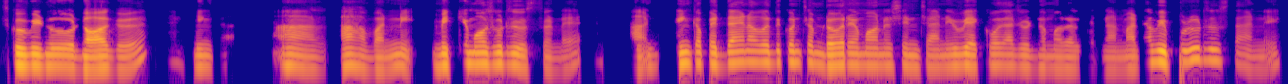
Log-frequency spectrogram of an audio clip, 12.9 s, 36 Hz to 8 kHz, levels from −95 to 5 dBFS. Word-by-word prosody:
Scooby 125 -1 +7
Doo 120 - +3 0.3
డాగు. 105 0 +6 0.7
ఇంకా. 115 -2 -9 0.6
ఆ! - - +2 0.6
ఆ! - - +6 0.2
అవన్నీ 105 +4 -3 0.3
'మిక్కీ 130 +3 +2
మౌస్' 135 -1 +4
గూడా 135 -2 +1
జూస్తుండే. 105 -3 -5 0.7
అన్ 115 +2 -6 0.3
ఇంకా 140 0 +1
పెద్ద 130 -1 +1
అయిన 150 +1 +1
కొద్ది 150 0 0
కొంచెం 150 -1 -1
'డోరేమోన్ 125 0 +2
షిన్‌చాన్' 115 -2 -6
ఇవి 120 +1 +1
ఎక్కువగా 125 +1 -6
జూడడం 110 -1 -8
మొదలుపెట్టినా 105 -1 -10
అనమాట. 105 +1 -6
అవి 155 +1 +6
ఇప్పుడు 155 +4 -3
గూడా 185 -2 +1
చూస్తా 165 -3 -6
అండి. 105 +3 -14
120 Hz, 135 wpm, -22 LUFS, 105-135 Hz, 0.7 s, Scooby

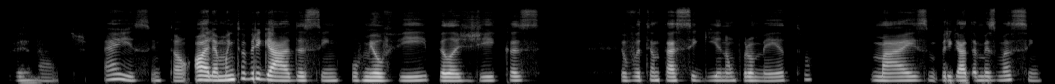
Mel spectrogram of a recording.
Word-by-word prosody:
Verdade. 180 -2 -14
É 230 +3 -2
isso, 190 -6 -5
então. 180 -2 -7
Olha, 200 -2 +8
muito 220 +7 +5
obrigada, 195 -9 +4
assim, 180 -1 -6
por 180 0 -8
me 180 -1 +5
ouvir, 180 +1 -1
pelas 175 -1 +4
dicas, 180 +2 -6 0.8
eu 180 - -6
vou 180 +1 -5
tentar 190 -1 -1
seguir, 180 0 -8
não 180 0 -5
prometo, 180 +4 -5 0.6
mas, 185 0 -1
obrigada 185 0 -1
mesmo 185 +1 -5
assim. 185 -4 -9
180 Hz, 130 wpm, -22 LUFS, 180-190 Hz, 0.8 s, Olha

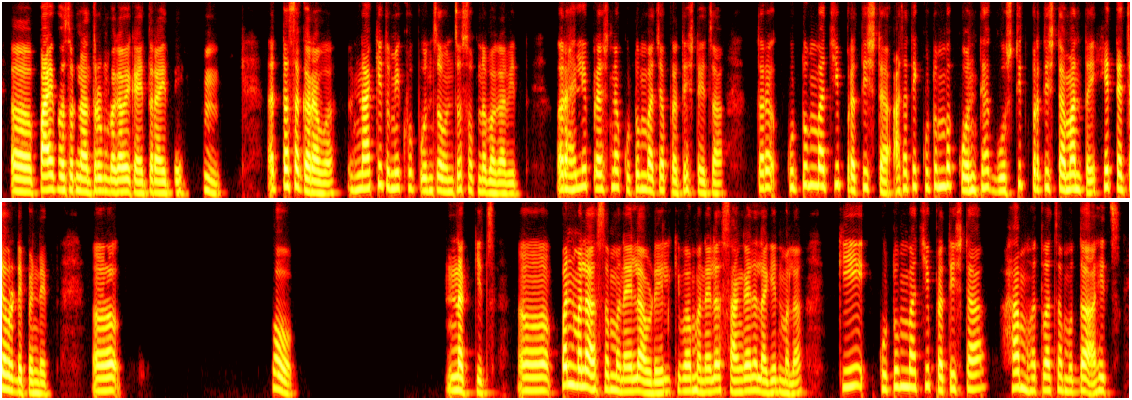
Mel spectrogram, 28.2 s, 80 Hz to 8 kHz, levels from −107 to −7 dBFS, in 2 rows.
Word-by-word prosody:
अ, 180 -2 +6
पाय 210 0 +10
पसरून 200 -1 +1
अंथरून 185 +2 +1
बघावे, 180 +1 +4
काही 165 -2 +1
तर 180 - +1
आहे 165 -1 +4
ते, 165 +1 -5 0.3
हं, 170 -5 -2 0.7
ते - - +3
तसं 260 +1 +6
करावं. 165 -5 +4 0.3
ना 225 +1 +6
की 285 - 0
तुम्ही 230 -1 0
खूप 230 -4 -8
उंच-उंच 190 -1 -1
स्वप्न 185 -3 -4
बघावीत. 155 -2 -1 0.5
राहिले 220 +3 +2
प्रश्न 225 +2 -1
कुटुंबाच्या 200 -2 -1
प्रतिष्ठेचा, 165 -3 -3 0.5
तर 230 +2 +2 0.2
कुटुंबाची 265 +3 -1
प्रतिष्ठा 215 +3 -1
आता 230 - -2
ते 255 - -1
कुटुंब 255 +2 0
कोणत्या 205 +4 +1
गोष्टीत 195 +10 -3
प्रतिष्ठा 230 -1 +1
मानतंय? 210 -5 +3
हे 250 - +6
त्याच्यावर 215 -1 +4
डिपेंड 165 -2 -1
आहे. 150 - -4 0.7
अ 195 +1 +4 2.0
हो. 175 -10 0 1.9
नक्कीच, 170 -5 0 0.3
अ, 195 0 +2 0.2
पण 280 +1 +6
मला 255 -2 +6
असं 210 +1 0
म्हणायला 185 -2 +1
आवडेल 165 +1 0
किंवा 190 0 -1
म्हणायला 185 0 0
सांगायला 190 0 0
लागेल 175 -1 -1
मला 155 -1 -4 0.5
की 255 +2 -2 0.2
कुटुंबाची 245 +3 -2
प्रतिष्ठा 215 -1 -1 0.4
हा 235 +1 +4
महत्त्वाचा 200 -1 -1
मुद्दा 185 0 0
आहेच, 185 -3 -3
195 Hz, 125 wpm, -24 LUFS, 180-225 Hz, 2.0 s, पाय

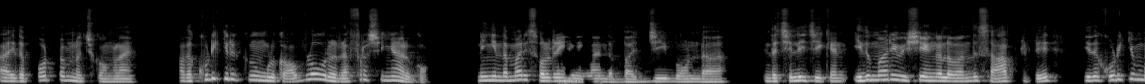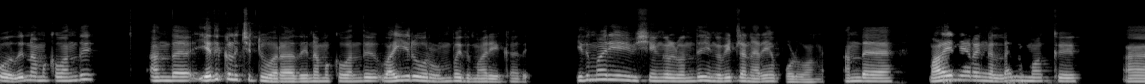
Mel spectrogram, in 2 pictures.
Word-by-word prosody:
இத 150 - +1
போட்டோம்ன்னு 190 -4 -2
வச்சுக்கொள்ளுங்களேன். 130 -1 -4 0.5
அத 155 - +1
குடிக்கறதுக்கு 240 -3 -2
உங்களுக்கு 165 -6 +1
அவ்வளோ 215 - 0
ஒரு 170 -6 +4
ரிப்ரஷிங்கா 190 +4 -2
இருக்கும். 120 - -7 0.5
நீங்க 190 +1 +3
இந்த 185 - +2
மாரி 210 +1 +1
சொல்றீங்க 160 -1 +3
இல்லைங்களா 135 0 -3
இந்த 125 - -3
பஜ்ஜி 125 +3 -1
போண்டா, 130 -1 -1 0.5
இந்த 150 - +2
சில்லி 170 +2 +4
சிக்கன் 150 -1 0 0.2
இது 200 - +3
மாரி 215 +1 +2
விஷயங்கள 175 -3 +4
வந்து 160 +4 -1
சாப்பிட்டுட்டு 145 0 -2 0.5
இதை 185 +1 +2
குடிக்கும்போது, 205 - +2
நமக்கு 180 -1 -3
வந்து, 190 +6 -2 0.7
அந்த 180 0 +2 0.3
எது 215 - +4
கழிச்சுட்டு 210 -6 0
வராது 140 0 +2
நமக்கு 150 +1 -4
வந்து 150 +3 0 0.2
வயிறு 185 +5 +4 0.2
ரொம்ப 145 +3 -5
இது 145 - -4
மாரி 135 0 0
இருக்காது. 130 +1 -9 0.5
இது 200 - -1
மாரி 225 -1 +2 0.2
விஷயங்கள் 160 -3 0
வந்து 155 +3 -2
எங்க 155 - 0
வீட்ல 160 0 +1
நிறைய 140 +3 0
போடுவாங்க. 120 -1 -4 0.3
அந்த 160 +1 +1 0.7
மழை 185 +5 +7
நேரங்கள்ல 175 -7 0
நமக்கு 160 -1 -3 0.7
ஆ - - -1
160 Hz, 140 wpm, -23 LUFS, 140-190 Hz, 0.7 s, மழை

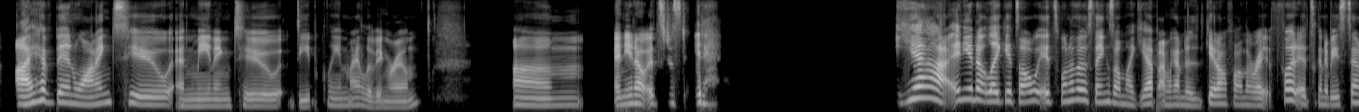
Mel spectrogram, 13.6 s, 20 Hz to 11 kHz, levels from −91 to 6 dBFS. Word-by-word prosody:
I 190 0 +8
have 245 -1 -2
been 220 -4 +1
wanting 190 +5 0
to 180 -5 -3
and 145 -1 -4
meaning 150 0 0
to 145 -1 -4 0.2
deep 140 +1 -8
clean 160 -2 -13
my 175 - -7
living 130 -3 -6
room, 125 - -7 0.9
um, 170 -1 -5 0.3
and, 175 +3 +6
you 200 - +6
know, 205 -1 +3
it's 195 - +3
just 215 - 0
it - - +3
ha - - -4 1.8
Yeah, 315 +8 +5
and, 275 - +6
you 300 - +5
know, 290 -3 +3
like, 255 0 +3
it 255 - -1
alw 245 +2 -2
it's 240 0 -1
one 250 +2 -7
of 275 - -7
those 285 -3 0
things, 235 0 +1
I'm 210 -2 -5
like, 180 -2 -10
"Yep, 200 +2 -1
I'm - - 0
gonna 170 -3 -6
get 205 - +1
off 195 0 -4
on 180 -1 -8
the 175 - -11
right 165 0 -3
foot. 285 -1 0
It's - - -4
gonna 185 -2 -7
be 175 0 -1
so 225 +4 +1
190 Hz, 210 wpm, -24 LUFS, 165-235 Hz, 1.8 s, I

